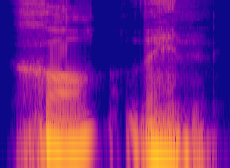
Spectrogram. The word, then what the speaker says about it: joven: improve your pronunciation coven coven means young ho ben can you say comment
